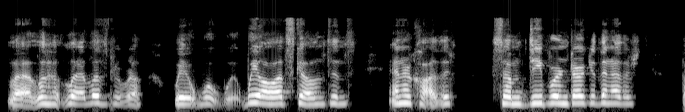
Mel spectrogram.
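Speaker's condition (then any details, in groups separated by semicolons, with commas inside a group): Cerebral palsy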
